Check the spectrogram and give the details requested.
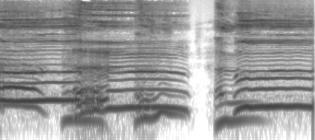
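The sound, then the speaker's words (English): A low, foghorn-like dragon noise, rapidly forced out of a long, conical, fleshy pit: two long, loud blasts with a rich, buzzing tone and wavering, sliding pitch, separated by a brief silence, with no talking. “It maybe sounds a little bit like a foghorn, actually. Or like a tornado siren.”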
